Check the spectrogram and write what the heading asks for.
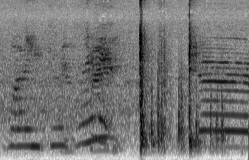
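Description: Plastic toy bat striking a plastic ball on a toy batting tee: two sharp knocks about half a second apart, after some brief voice sounds.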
